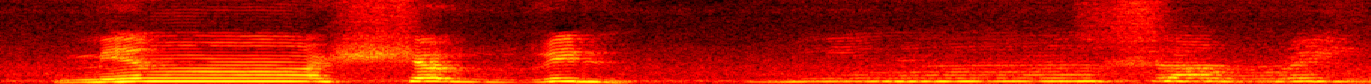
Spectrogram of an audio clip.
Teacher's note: زبان میں سختی پیدا کریں را کے مشدد ہونے کی وجہ سے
